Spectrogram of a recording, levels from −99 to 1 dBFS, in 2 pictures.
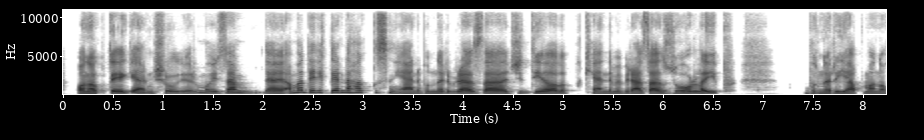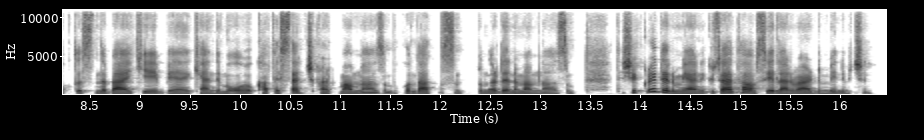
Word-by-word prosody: O 190 0 +4
noktaya 170 -6 +4
gelmiş 135 +1 0
oluyorum. 215 +11 -5
O 210 - -4
yüzden, 215 0 0
eee, 200 0 +4
ama 280 +7 0
dediklerinde 250 0 0
haklısın, 250 -1 -5
yani, 180 -2 -1
bunları 205 +2 -4
biraz 200 -1 +4
daha 200 0 +6
ciddiye 175 +1 -1
alıp, 175 -2 +2
kendimi 185 -1 -4
biraz 185 0 +3
daha 185 0 +5
zorlayıp 160 -2 0 0.7
bunları 170 +2 -4
yapma 190 +1 0
noktasında 165 -1 -6
belki, 175 -1 +2
eee, 155 -1 -5
kendimi 165 +3 -5
o 170 0 -2
kafesten 165 +5 0
çıkartmam 165 -1 0
lazım. 130 0 -6
Bu - - -25
konuda 190 +1 -1
haklısın. 175 -4 -3 0.2
Bunları 170 0 -4
denemem 160 -1 -2
lazım. 150 +1 -8 0.4
Teşekkür 235 +8 -1
ederim, 240 - +3
yani 170 -1 +1
güzel 210 +5 +5
tavsiyeler 165 -8 +2
verdin 155 0 0
benim 145 0 -9
için. 155 - -3
175 Hz, 160 wpm, -23 LUFS, 160-200 Hz, 0.7 s, daha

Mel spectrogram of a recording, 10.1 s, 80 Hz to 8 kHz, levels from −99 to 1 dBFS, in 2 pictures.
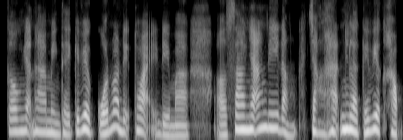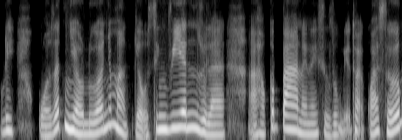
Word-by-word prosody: Công 215 0 -3
nhận 220 -2 -5
ha. 210 -1 -3
Mình 195 -3 -3
thấy 175 -1 -6
cái 215 +5 -6
việc 235 -6 +1
cuốn 185 +3 0
vào 290 - 0
điện 210 -6 -5
thoại 220 -5 -5
để 165 -2 -5
mà, 155 0 -5 0.3
ờ, 165 0 -6
xao 245 +8 +2
nhãng 245 +2 +3
đi 270 -1 +1
đẳng 205 -10 -6 0.2
chẳng 220 -3 -3
hạn 205 +4 -4
như 250 0 +8
là 230 - +5
cái 205 +1 -2
việc 240 -1 +1
học 200 +1 -4
đi 225 +1 0 0.3
của 155 0 -4
rất 280 +4 +1
nhiều 220 -9 +7
đứa, 180 +3 +1
nhưng 315 +4 0
mà, 240 -8 +2
kiểu, 145 -3 -4
sinh 245 +9 +4
viên, 275 +1 +5
rồi 215 -5 +3
là, 170 0 -2 0.3
à, 170 - -7
học 175 0 -6
cấp 285 - -3
3 250 -2 +4
này 185 -4 -1
này, 175 0 -3
sử 175 -4 -9
dụng 170 +2 -8
điện 235 +1 -12
thoại 230 -2 -7
quá - - -2
sớm, 220 +5 +1
215 Hz, 290 wpm, -21 LUFS, 180-245 Hz, 0.3 s, như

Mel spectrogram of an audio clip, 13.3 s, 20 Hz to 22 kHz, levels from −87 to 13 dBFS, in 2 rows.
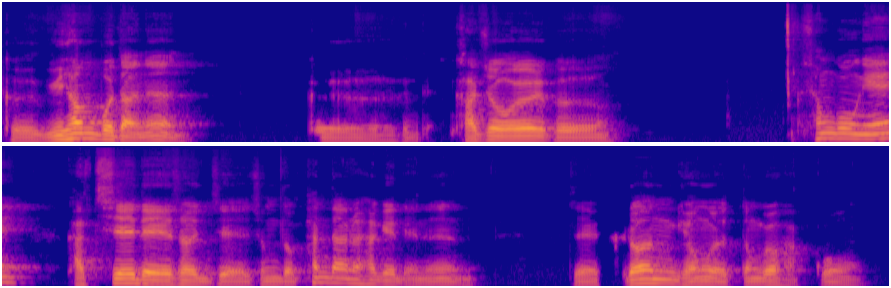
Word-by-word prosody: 그 90 -2 -7
위험보다는 115 - +4 0.9
그 80 -2 -10 0.3
가져올 105 +2 +4
그 90 -1 -5 1.4
성공의 145 0 0 0.2
가치에 130 -1 +1
대해서 100 -2 +4
인제 85 0 -5
좀 90 0 -10
더 85 0 -6
판단을 135 -5 -3
하게 100 -2 -4
되는 85 0 -11 0.7
이제 80 -1 -7 0.2
그런 115 -1 +3
경우였던 90 -2 -4
것 95 +1 0
같고. 75 0 -12
95 Hz, 190 characters per minute, -21 LUFS, 85-120 Hz, 1.4 s, 위험보다는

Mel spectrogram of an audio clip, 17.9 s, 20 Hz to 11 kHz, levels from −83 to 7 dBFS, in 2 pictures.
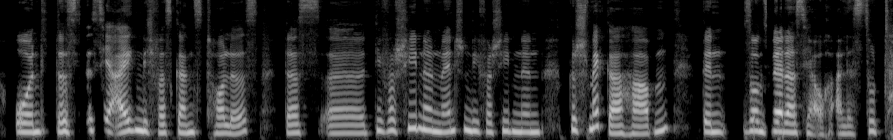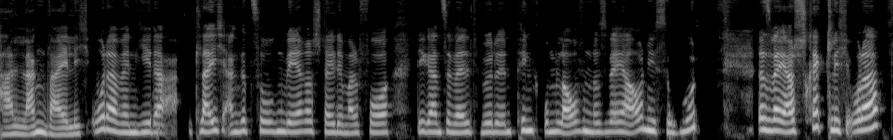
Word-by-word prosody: und 215 +1 +3
das 220 -1 +1
ist 255 +1 -6
ja - - +2
eigentlich 235 +1 +4
was 195 -1 -2
ganz 210 +3 0
Tolles, 190 +4 -2 0.3
dass, 200 0 -3
äh, 190 +1 -4
die 245 - 0
verschiedenen 255 0 +2
Menschen, 245 +4 +1
die 235 - +1
verschiedenen 215 -1 -1 0.2
Geschmäcker 260 - +2
haben, 185 - +1 0.3
denn 215 -2 +1 0.2
sonst 230 -1 +1
wäre 225 -1 +8
das 205 -2 +3
ja 185 - -3
auch - - -6
alles 175 -1 -6
total 205 -8 -4
langweilig 170 -2 0
oder 250 -2 +2
wenn 205 0 +1
jeder, 210 0 -1 0.3
äh, 215 - -17
gleich 230 +2 0
angezogen 230 +1 -2
wäre, 225 +2 -1
stelle 210 -2 -5
dir 200 - -4
mal 190 +1 -3
vor, 210 0 -3 0.2
die 230 - -4
ganze 220 0 -1
Welt 205 +1 -2
würde 210 0 -2
in 215 +1 -4
pink 250 0 +1
rumlaufen, 220 +1 +1
das 215 +1 -5
wäre 225 - -2
ja 210 -3 +1
auch 265 - +1
nicht 245 -4 +3
so 215 -3 -4
gut. 245 +10 -2 0.6
Das 270 -1 +3
wäre 250 -2 +7
ja 225 +1 +6
schrecklich, 260 -5 +1
oder? 275 +9 +7
220 Hz, 190 wpm, -23 LUFS, 205-240 Hz, 0.6 s, wäre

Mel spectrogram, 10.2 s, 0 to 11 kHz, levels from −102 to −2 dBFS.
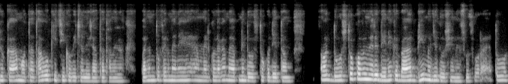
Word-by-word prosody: जो 155 - 0
काम 150 +1 +3
होता 145 -1 -2
था, 150 - 0
वो 175 +2 +2
किसी 165 -1 -4
को 155 - -4
भी 145 0 -4
चले 135 -1 -2
जाता 135 0 -5
था 130 - -10
मेरा, 130 0 -8 0.4
परंतु 160 +3 -1
फिर 160 0 -2
मैंने 155 0 0 0.3
अ, 160 - -5
मेरे 150 -1 -6
को 155 +1 -5
लगा 160 +2 -2
मैं 160 -1 +1
अपने 160 +1 -1
दोस्तों 140 +1 -4
को 145 +1 -5
देता 140 0 -1
हूँ 135 0 -3 0.6
और 180 - +3 0.2
दोस्तों 165 +6 +1
को 210 - +8
भी 205 0 +7
मेरे 190 -1 +7
देने 160 +2 +2
के 175 - +4
बाद 160 +1 +7
भी 185 +3 +4
मुझे 165 -2 +3
दोषी 140 0 -4
महसूस 135 0 -8
हो 150 - -8
रहा - - -9
है, - - -14
तो 165 0 -4
155 Hz, 240 wpm, -22 LUFS, 140-165 Hz, 0.6 s, को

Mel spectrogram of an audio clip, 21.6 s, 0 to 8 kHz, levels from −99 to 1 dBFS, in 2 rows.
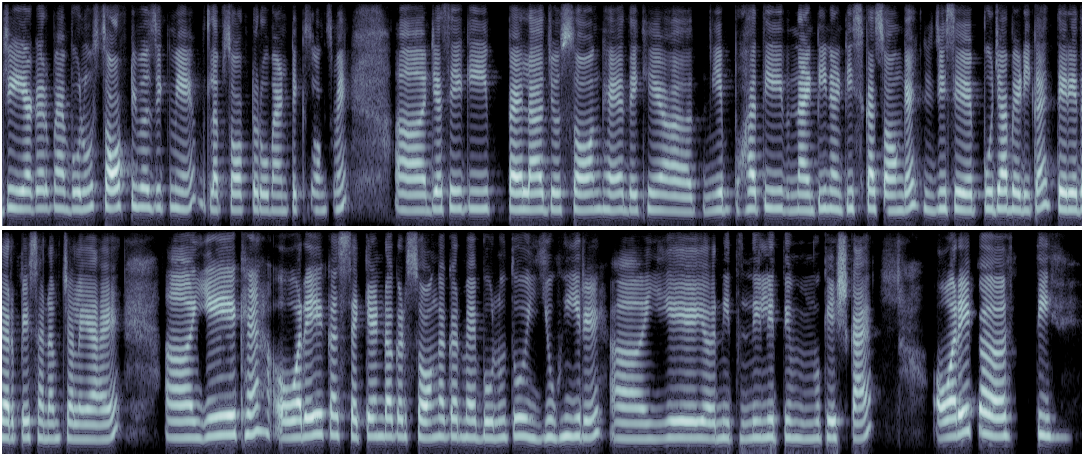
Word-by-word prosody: जी, 245 -1 +2
अगर 240 +1 -2
मैं 240 -1 -2
बोलूँ 230 +2 -1
सॉफ़्ट 255 0 +4
म्यूज़िक 255 0 -4
में 235 -2 -2
मतलब 220 -8 -4
सॉफ़्ट 220 0 -3
रोमांटिक 215 -1 -5
सॉन्ग्स 215 0 -11
में 240 - -3 0.5
अ, 215 -1 +1
जैसे 235 +1 0
कि 235 0 -4 0.2
पहला 225 0 +5
जो 225 - 0
सॉन्ग 225 0 -1
है 220 0 0
देखिए 220 +1 -4
अ, 205 -2 -2 0.2
ये 225 - 0
बहुत 235 +1 -1
ही 245 - -1
1990s 225 +3 -2
का 240 - +3
सॉन्ग 215 0 +1
है 270 +5 0 0.2
जिसे 230 -1 +1
पूजा 235 0 +4
बेदी 215 -1 +1
का 235 - -2
है, 290 - -3
तेरे 225 -1 +6
दर 220 -1 +4
पे 220 - +2
सनम 215 -2 -5
चले 205 -1 -1
आए। 200 +1 0 0.5
अ, 220 0 +2
ये 230 +3 +2
एक 265 0 0
है 275 +3 +2 0.3
और 230 +2 +5
एक 270 +2 +5
सेकंड 245 0 -1
अगर 240 -1 0
सॉन्ग 225 0 +2
अगर 235 0 -2
मैं 225 -1 -1
बोलूँ 220 0 -2
तो, 245 0 +1
यूँ 225 0 -5
ही 245 0 0
रे। 225 +2 -1
अ, 210 -1 -2
ये 220 +1 +2
य 210 -1 -1
नित 215 0 -8
नील 220 +2 -5
नितिन 230 -1 -3 0.2
मुकेश 220 +1 -1
का 210 - +2
है। 210 - -1 0.7
और 240 +1 +6
एक 300 +2 +5
अ 250 -3 +6 0.3
तिह 235 -3 -3
225 Hz, 190 wpm, -23 LUFS, 215-240 Hz, 0.7 s, तेरे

